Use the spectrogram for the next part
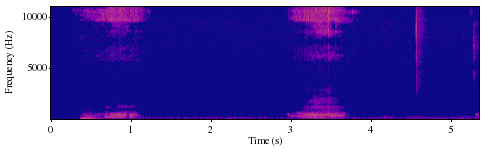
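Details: Sleeping house cat named Murka snoring like a man: two soft, rasping snores about two and a half seconds apart in a quiet room.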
